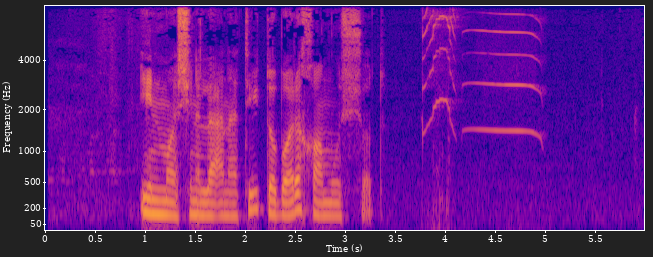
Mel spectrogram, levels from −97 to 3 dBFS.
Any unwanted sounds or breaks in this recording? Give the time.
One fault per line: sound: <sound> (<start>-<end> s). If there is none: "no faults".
sound: squeak (3.8-5.0 s)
